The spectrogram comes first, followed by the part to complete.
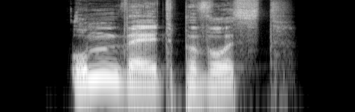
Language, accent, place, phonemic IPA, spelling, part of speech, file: German, Germany, Berlin, /ˈʊmvɛltbəˌvʊst/, umweltbewusst, adjective, De-umweltbewusst.ogg
- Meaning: environmentally-friendly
